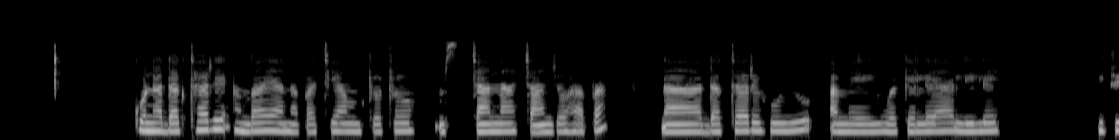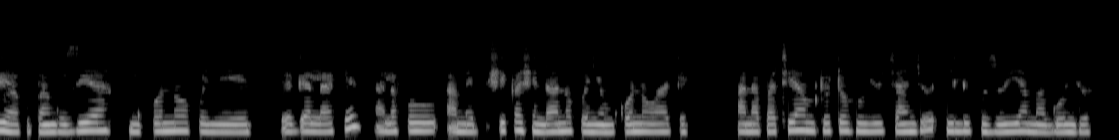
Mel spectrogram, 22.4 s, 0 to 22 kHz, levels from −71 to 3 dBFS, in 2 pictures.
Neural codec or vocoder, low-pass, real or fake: none; 7.2 kHz; real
